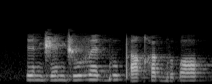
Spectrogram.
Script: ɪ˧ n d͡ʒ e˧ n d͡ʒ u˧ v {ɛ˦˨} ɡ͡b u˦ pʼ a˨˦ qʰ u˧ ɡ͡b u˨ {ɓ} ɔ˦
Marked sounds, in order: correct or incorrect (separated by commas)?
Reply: correct, correct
